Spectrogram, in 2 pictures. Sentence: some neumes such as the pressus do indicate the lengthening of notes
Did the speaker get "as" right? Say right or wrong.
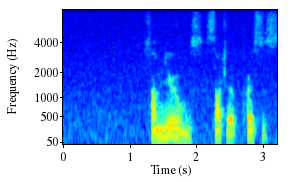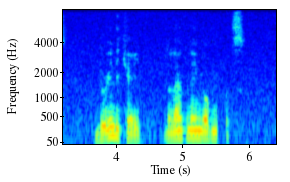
wrong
